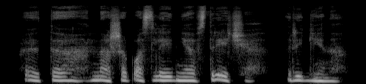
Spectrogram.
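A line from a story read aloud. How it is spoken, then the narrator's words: Muffled, hollow voice. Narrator (Russian): говорит отец глухим голосом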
